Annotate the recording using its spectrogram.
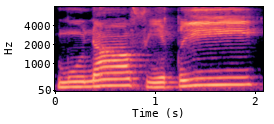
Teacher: منافقین، میم پیش مو، نون کھڑی زبر نا، فا زیر فی، قاف زیر یہ قی، اسے کی نہیں پڑھنا، قاف کو موٹا پڑھنا ہے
